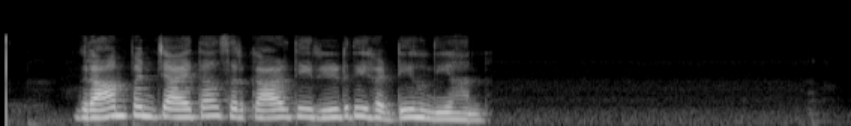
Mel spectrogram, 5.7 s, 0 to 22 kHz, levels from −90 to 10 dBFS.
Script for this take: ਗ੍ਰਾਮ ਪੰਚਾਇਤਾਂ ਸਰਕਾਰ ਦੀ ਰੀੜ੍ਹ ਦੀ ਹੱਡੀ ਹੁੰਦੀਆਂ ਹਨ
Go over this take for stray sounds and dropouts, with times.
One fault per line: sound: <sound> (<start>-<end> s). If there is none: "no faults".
no faults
